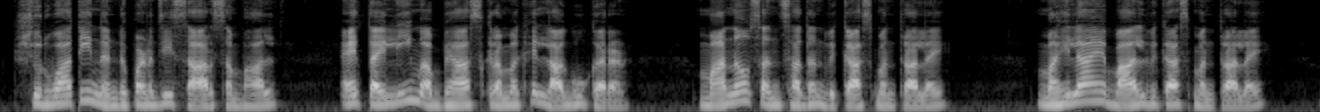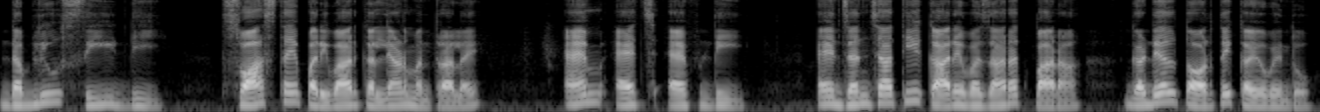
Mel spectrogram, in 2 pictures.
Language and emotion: Sindhi, neutral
